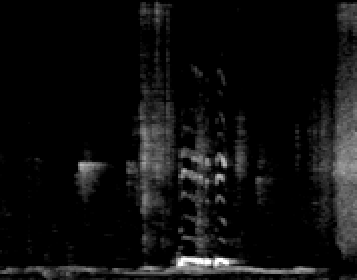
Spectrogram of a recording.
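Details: A Jogoboyo local zebra dove, believed to bring good fortune, sings one brief, clear, trilled phrase of a few quick notes. Low continuous cooing from other doves runs underneath.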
